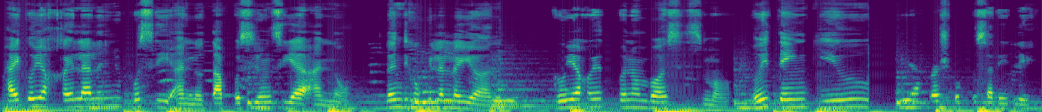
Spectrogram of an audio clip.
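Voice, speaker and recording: A man with a voice that sounds like a woman's, reading viewer comments aloud in casual chat and answering them with playful, teasing quips. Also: on the high side. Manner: playful, teasing, quick deadpan replies. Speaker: gaming content creator. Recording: clear background music. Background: music playing under the voice.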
